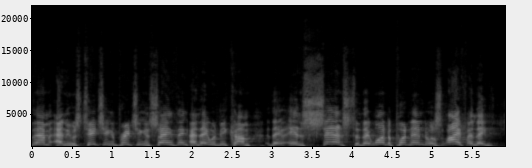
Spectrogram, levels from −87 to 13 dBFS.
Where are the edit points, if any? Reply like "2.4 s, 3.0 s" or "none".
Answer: 1.9 s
